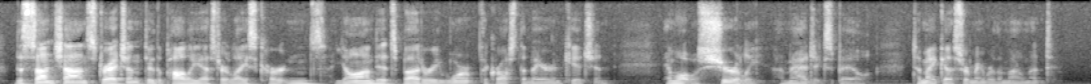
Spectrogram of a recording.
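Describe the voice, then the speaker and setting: Somewhat breathy and fairly low, a man's voice moves at a moderate pace with fairly even intonation. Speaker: poet and teacher. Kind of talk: poem performed, reading own verse aloud. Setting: studio. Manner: vivid, lyrical, measured storytelling cadence.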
